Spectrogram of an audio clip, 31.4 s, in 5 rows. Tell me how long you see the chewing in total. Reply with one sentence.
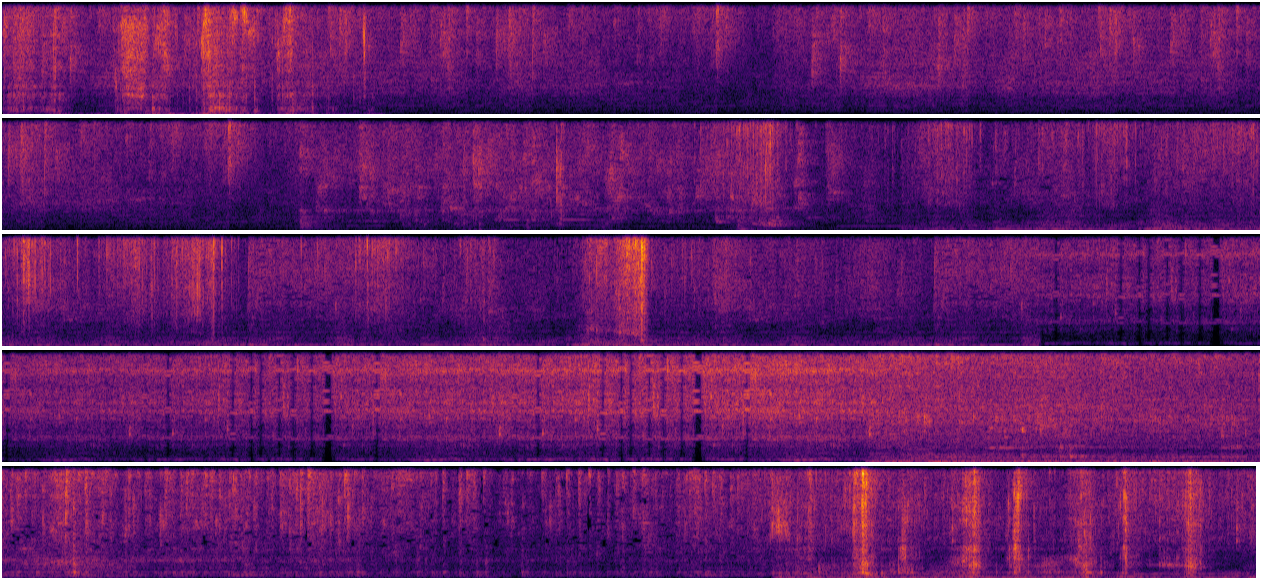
You can hear the chewing for 12 seconds altogether.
